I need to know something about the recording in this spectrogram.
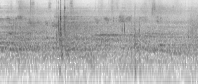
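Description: Pool balls click against each other.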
